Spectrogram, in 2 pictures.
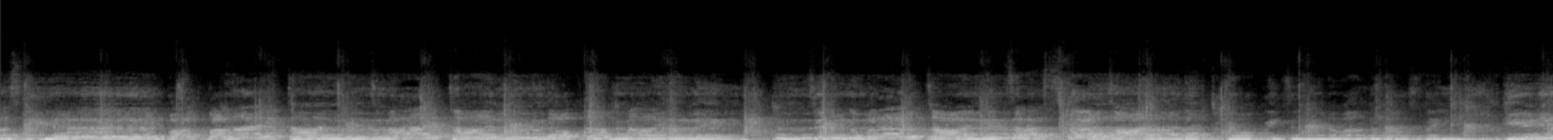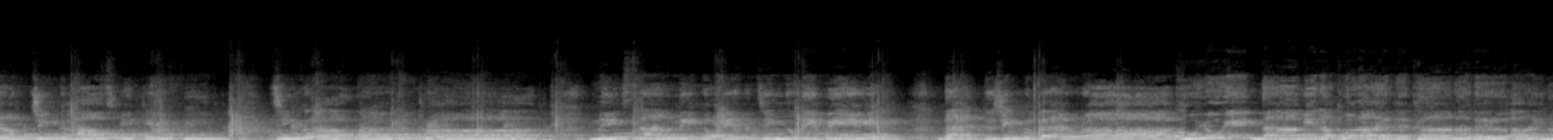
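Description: A group of women singing together into handheld microphones, amplified through loudspeakers, in continuous phrases with several voices at once.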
